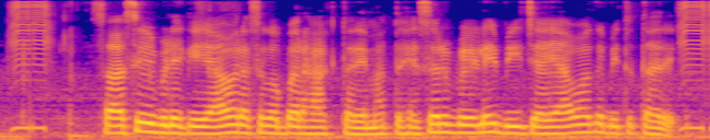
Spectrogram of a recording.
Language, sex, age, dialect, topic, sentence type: Kannada, female, 18-24, Coastal/Dakshin, agriculture, question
